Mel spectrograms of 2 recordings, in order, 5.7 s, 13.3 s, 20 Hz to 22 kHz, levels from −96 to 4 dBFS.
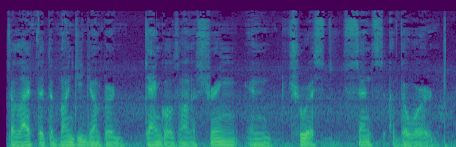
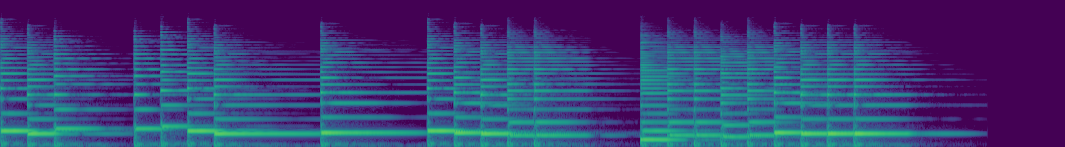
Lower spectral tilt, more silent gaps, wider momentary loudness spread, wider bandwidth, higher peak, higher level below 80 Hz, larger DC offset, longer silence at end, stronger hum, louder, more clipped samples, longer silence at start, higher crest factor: first, -5.5 dB/octave vs -4 dB/octave; neither; second, 7 LU vs 13 LU; first, 16.5 kHz vs 12 kHz; first, -8 dBFS vs -14 dBFS; first, -38 dBFS vs -56 dBFS; neither; second, 0 s vs 1.3 s; neither; about the same, -30 LUFS vs -28 LUFS; neither; about the same, 0.1 s vs 0 s; first, 20 dB vs 14 dB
